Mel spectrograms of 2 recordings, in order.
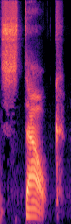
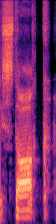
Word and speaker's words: Stauk: I call her Teabag because people kept getting mad at me for mispronouncing Stauk. I would say stalk or something, and people were like, it's Stauk, it's Stauk.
